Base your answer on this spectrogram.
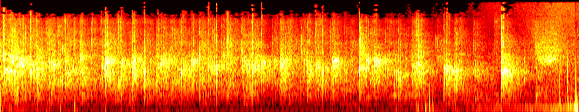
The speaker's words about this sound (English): Let's clap for him.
